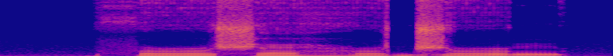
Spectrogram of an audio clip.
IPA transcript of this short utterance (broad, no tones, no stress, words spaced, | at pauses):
θə˞ʃɛɦə˞ d͡ʒə˞ŋ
